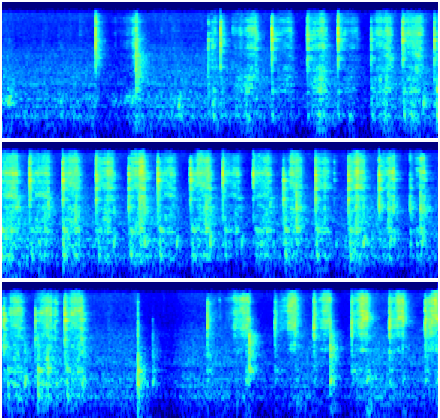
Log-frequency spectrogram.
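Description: A metal hand tool has its edge and tip sharpened with a file or stone in steady back-and-forth rasping strokes, close and continuous, with a short break partway through.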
